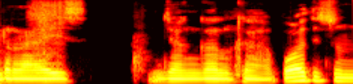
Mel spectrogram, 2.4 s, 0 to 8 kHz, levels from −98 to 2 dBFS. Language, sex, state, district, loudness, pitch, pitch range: Hindi, male, Bihar, Jahanabad, -17 LUFS, 105 Hz, 105-120 Hz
